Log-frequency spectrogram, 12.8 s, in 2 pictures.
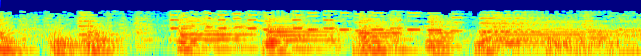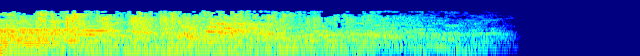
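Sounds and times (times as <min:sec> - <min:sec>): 
Zillertal oompah band: 0:00.0 - 0:06.9.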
